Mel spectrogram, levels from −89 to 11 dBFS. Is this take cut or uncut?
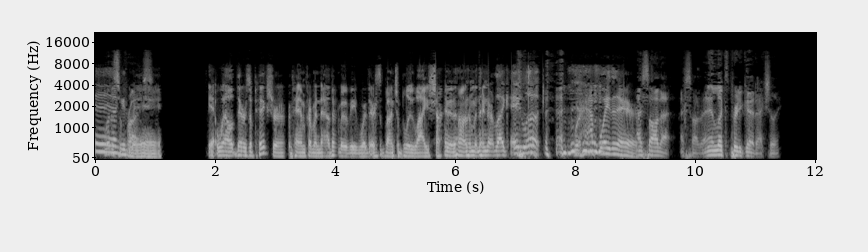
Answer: uncut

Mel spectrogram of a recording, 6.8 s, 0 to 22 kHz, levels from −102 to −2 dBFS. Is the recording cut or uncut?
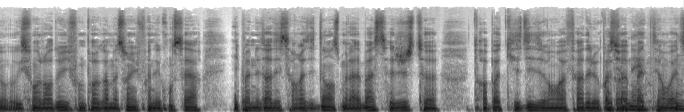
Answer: uncut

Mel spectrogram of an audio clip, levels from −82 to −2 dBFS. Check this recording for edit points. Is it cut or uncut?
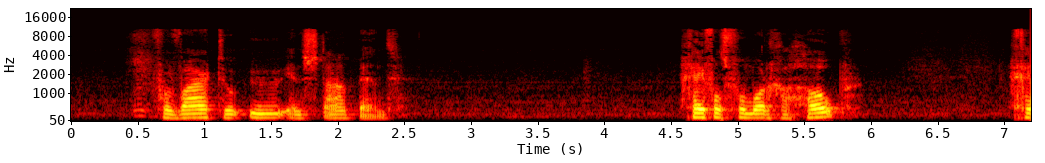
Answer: uncut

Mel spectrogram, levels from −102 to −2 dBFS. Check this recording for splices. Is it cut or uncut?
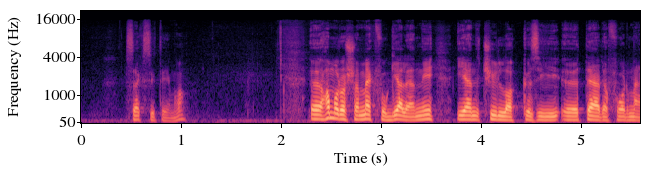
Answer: uncut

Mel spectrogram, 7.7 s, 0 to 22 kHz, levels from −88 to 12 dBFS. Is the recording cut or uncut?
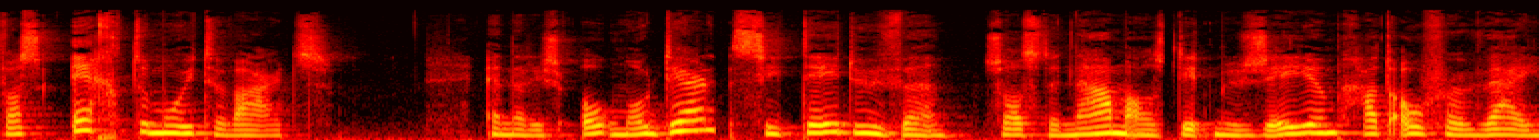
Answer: cut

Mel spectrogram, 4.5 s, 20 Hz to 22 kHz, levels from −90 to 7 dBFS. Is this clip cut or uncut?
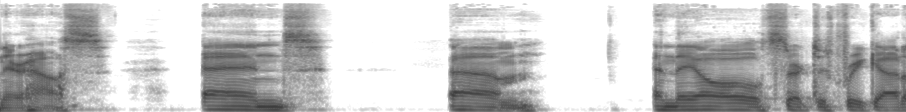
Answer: uncut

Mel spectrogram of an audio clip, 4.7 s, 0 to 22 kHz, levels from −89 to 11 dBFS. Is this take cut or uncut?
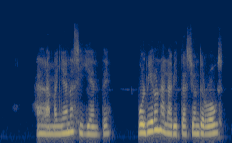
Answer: uncut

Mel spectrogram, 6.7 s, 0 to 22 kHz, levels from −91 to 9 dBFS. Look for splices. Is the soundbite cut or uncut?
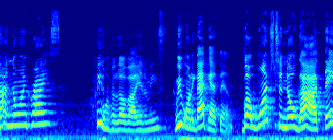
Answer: cut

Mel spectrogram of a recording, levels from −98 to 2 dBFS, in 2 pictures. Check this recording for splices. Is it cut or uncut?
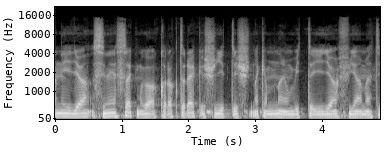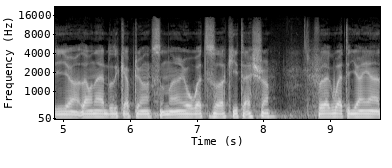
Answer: uncut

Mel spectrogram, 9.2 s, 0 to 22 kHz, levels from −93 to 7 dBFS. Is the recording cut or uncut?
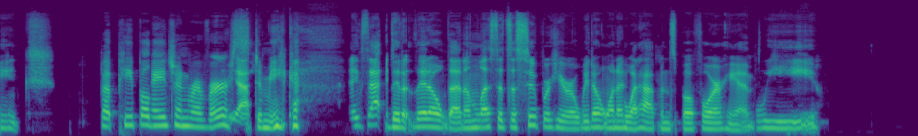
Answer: cut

